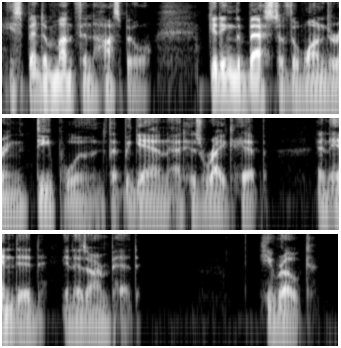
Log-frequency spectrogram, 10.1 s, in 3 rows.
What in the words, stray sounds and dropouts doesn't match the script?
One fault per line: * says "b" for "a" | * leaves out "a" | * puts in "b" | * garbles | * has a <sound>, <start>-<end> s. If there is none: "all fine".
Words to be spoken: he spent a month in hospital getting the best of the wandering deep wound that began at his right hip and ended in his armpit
* puts in "he wrote"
